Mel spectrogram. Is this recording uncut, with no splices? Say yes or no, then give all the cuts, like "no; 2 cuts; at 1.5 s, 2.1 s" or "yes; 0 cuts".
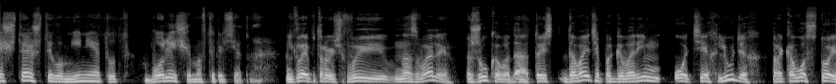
no; 2 cuts; at 3.4 s, 5.1 s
